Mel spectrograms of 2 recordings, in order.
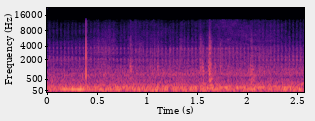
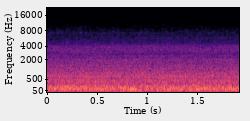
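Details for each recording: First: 1997 Vectra B interior blower fan: soft, uneven flicking and scraping over the steady fan hum when switched on; a leaf caught in the blower wheel is making the noise. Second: 1997 Opel Vectra B cabin blower at maximum speed after removing a leaf stuck in the fan, which had caused the noise; now a steady, low whoosh and hum with no rattles or ticking.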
